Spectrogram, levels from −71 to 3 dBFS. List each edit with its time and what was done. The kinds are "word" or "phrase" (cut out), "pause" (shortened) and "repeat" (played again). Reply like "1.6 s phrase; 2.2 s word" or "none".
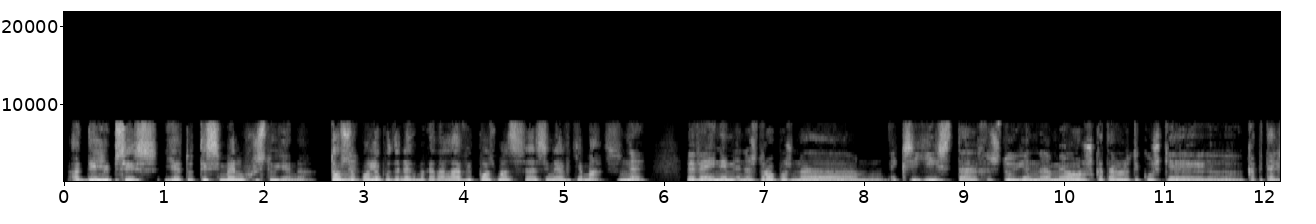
none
